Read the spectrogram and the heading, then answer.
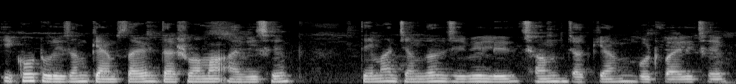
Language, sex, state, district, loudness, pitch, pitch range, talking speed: Gujarati, male, Gujarat, Valsad, -18 LUFS, 130 Hz, 125-135 Hz, 115 wpm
